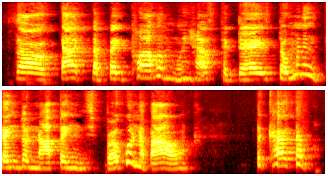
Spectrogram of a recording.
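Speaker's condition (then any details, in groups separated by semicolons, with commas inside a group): Profound deafness, born profoundly deaf, cochlear implant; deaf accent, listeners notice, childhood speech therapy at UT Dallas Cellular Center, ended by middle school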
